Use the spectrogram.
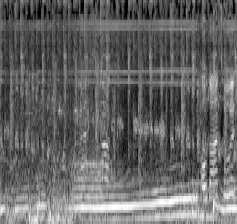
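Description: Nissan Skyline street car on a hot lap at a racetrack, engine droning steadily with rising pitch under acceleration, a brief tire chirp near the end, with commentators talking over it.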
